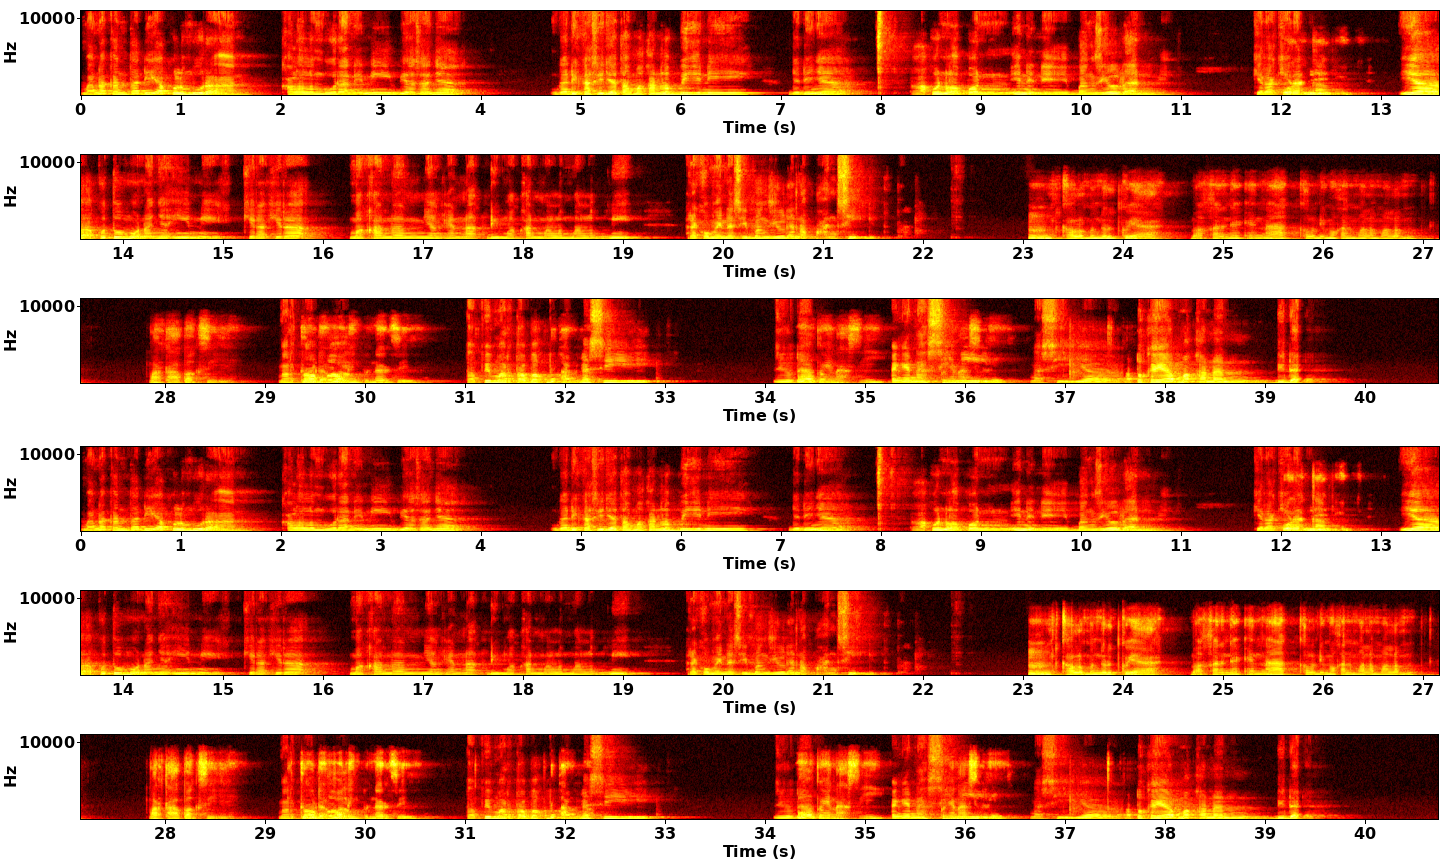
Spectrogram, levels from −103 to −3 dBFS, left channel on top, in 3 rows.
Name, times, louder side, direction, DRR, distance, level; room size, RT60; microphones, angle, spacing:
voice 1, 0.0-1.7 2.0-3.9 4.7-6.7 7.1-10.9 11.7-12.7 13.2-16.0 16.3-19.1 19.6-21.6 29.1-29.9 31.0-33.0 34.1-34.5 35.3-36.4 36.7-39.3, left 2 dB, 25° left, 1.9 m, -24 dB
voice 2, 12.0-12.7 23.1-24.4 24.7-26.9 27.8-28.7 29.2-30.6 31.9-32.1 34.3-35.2 35.8-36.4, right 2 dB, 70° right, 2.1 m, -27 dB
27.5 x 26.5 x 8.1 m
head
